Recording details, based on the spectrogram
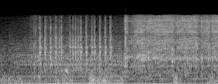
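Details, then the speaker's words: Geo engine deliberately destroyed with gravel: starter spins it fast and evenly with a light, unloaded rattle and no compression strokes. No compression. "no compression we've done her in yeah i think so"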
